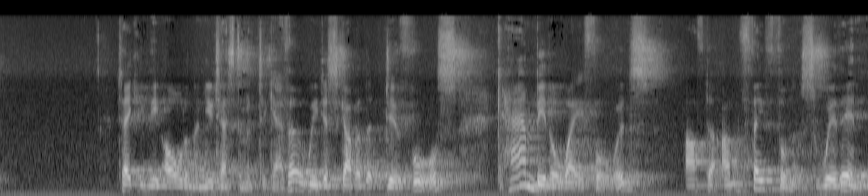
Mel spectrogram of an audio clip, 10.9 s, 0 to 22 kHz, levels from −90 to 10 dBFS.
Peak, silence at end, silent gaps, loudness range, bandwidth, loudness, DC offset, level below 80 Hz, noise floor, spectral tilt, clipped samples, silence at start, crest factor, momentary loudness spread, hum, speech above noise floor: -6 dBFS; 0 s; none; 3 LU; 15.5 kHz; -22 LUFS; under 0.1%; -52 dBFS; -48 dBFS; -3 dB/octave; under 0.1%; 0 s; 18 dB; 7 LU; none; 25 dB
